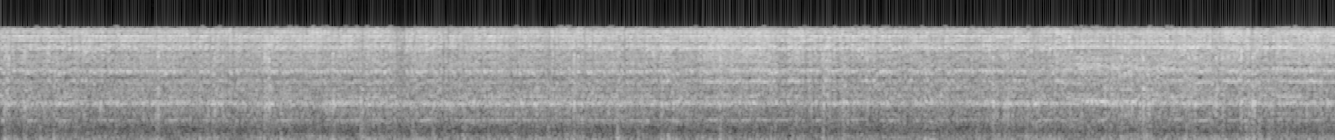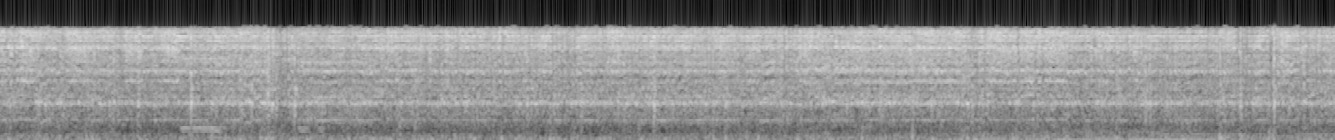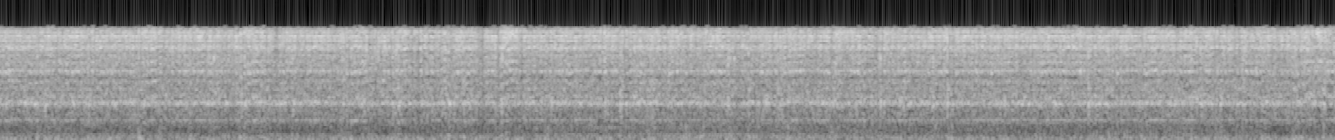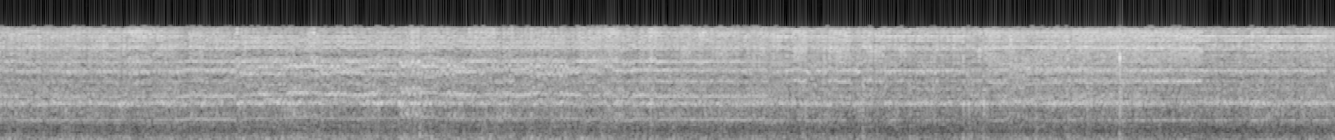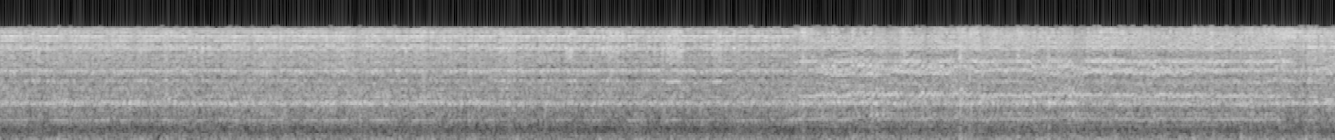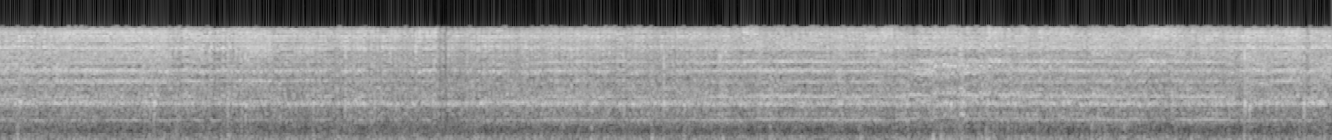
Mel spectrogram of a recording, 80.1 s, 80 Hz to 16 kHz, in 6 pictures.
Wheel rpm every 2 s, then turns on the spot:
160, 160, 160, 160, 160, 160, 160, 160, 160, 160, 160, 160, 170, 160, 160, 170, 160, 160, 160, 160, 160, 160, 160, 160, 160, 160, 160, 160, 160, 160, 160, 160, 160, 160, 170, 170, 160, 160, 160, 160.
none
